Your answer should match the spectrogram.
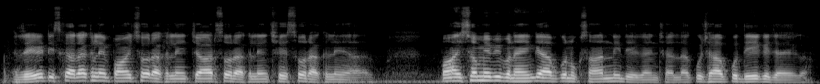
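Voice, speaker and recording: A hoarse man with a Pakistani Urdu accent guides viewers step by step at his sewing machine, repeating key points patiently. His voice is mellow and dark, with frequent throat-clearing. The recording sounds dull and lo-fi. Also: medium pitch, moderate pace. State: hoarse from a cold. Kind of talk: casual tutorial voice-over.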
